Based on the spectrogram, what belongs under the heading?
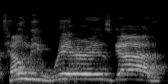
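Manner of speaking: put-on a rabbi raising his voice to a scared boy, slowly. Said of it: "the rabbi says even louder".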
